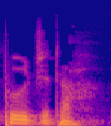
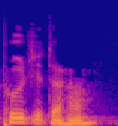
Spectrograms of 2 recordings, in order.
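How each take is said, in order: First: The word ends on the h, no extra vowel. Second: An extra vowel is sounded after the final h. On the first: The speaker calls it right. "it's just pujitah" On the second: The speaker calls it wrong. "It's not pujitaha"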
